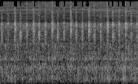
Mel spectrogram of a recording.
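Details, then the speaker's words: Dodge 4.7 V8 at idle: fast, regular metallic clatter, about ten rattles a second, over the running engine, diagnosed as a slack, rattling timing chain. "So what do you guys think of that noise? Yep, that's what it is. It's the timing chain that was in it rattling."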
